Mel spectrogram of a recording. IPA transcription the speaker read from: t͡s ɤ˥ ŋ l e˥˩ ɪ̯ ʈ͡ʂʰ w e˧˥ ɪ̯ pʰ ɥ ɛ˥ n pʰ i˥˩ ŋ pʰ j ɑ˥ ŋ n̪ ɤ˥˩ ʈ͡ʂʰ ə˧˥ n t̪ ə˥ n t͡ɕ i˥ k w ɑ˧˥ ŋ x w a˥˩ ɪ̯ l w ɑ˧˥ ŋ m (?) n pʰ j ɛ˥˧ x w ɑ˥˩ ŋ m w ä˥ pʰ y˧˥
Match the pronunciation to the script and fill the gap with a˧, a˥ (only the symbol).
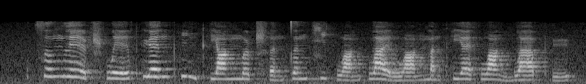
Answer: a˧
